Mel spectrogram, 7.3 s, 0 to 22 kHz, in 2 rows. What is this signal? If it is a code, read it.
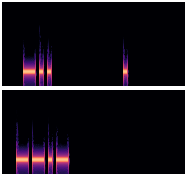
Morse code, heard as a keyed tone, about 15 wpm, spaced as for 5 wpm, 700 Hz. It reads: DEQ
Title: USA Call Signs - 5 Characters - 6x Character Spacing - 15wpm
